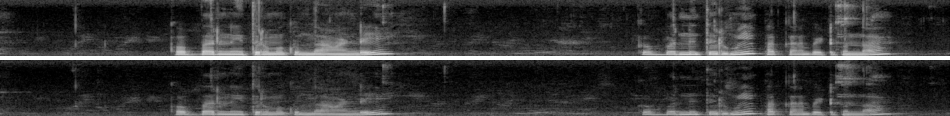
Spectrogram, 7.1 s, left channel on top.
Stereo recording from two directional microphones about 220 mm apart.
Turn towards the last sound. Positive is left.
turn(degrees=35)  # may be behind; listen again after turning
